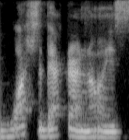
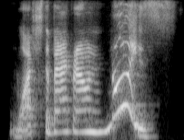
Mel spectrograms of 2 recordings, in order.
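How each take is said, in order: First: The pitch falls at the end. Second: The pitch rises high on the last word. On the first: It is a statement. The speaker calls it right. "If I was stating a sentence" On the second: It sounds like a question. The speaker calls it wrong. "there was a little uptalk in places, ... I'm exaggerating here"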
